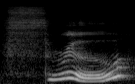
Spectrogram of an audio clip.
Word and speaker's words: through: Then in the word through, we also have a silent GH, and we have this time the OO vowel.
